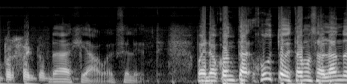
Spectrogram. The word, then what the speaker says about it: Da Giau: No sé si pronuncié bien tu apellido, corregilo si es necesario. Dajiao, perfecto. Dajiao, excelente.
